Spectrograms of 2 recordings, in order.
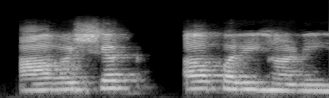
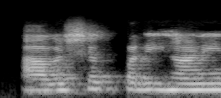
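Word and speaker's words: आवश्यक अपरिहानि: आवश्यक अपरिहानी है, आवश्यक परिहानी नहीं।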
